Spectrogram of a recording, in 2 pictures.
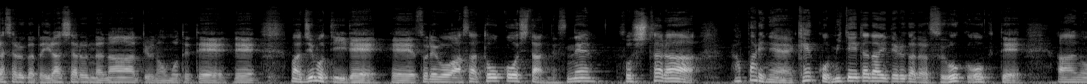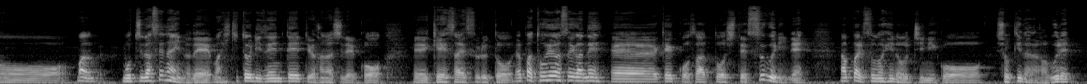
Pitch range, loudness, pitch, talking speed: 95-145 Hz, -24 LUFS, 110 Hz, 425 characters per minute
